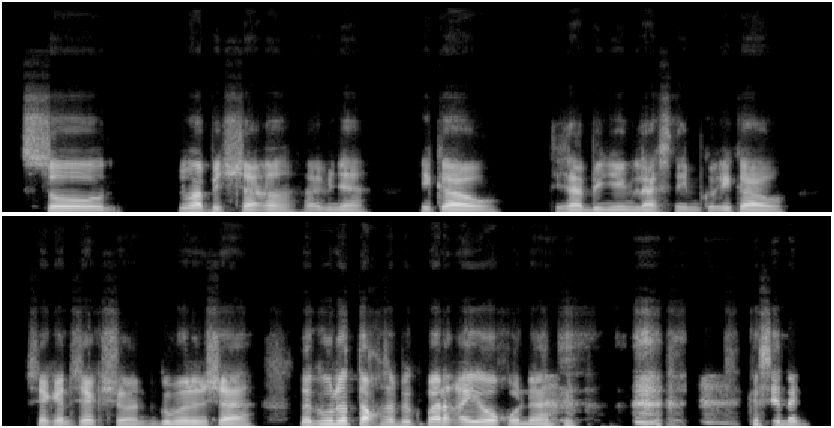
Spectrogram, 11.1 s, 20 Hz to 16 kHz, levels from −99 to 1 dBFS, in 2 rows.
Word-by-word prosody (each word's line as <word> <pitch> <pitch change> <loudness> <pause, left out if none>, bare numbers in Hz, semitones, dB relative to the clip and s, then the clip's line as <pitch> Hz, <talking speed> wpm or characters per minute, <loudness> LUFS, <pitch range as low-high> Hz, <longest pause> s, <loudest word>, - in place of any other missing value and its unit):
So, 160 -2 +2 0.5
lumapit 180 -2 +1
siya, 135 -1 -1
sabi 130 0 -8
niya, 125 -3 -5 0.4
"ikaw," 135 -4 +3 0.3
sinabi 125 -2 -2
niya 125 0 -5
yung 115 - -8
last 110 +2 -2
name 105 -2 -11
ko, 115 - -10
"ikaw, 120 -2 -1 0.5
second 155 -1 0
section," 120 -6 -1
gumano'n 150 +3 +1
siya. 130 -3 +3 0.3
Nagulat 230 +3 +4
ako, 180 -6 +6
sabi 190 0 -2
ko 210 - -27
parang 205 0 +4
ayoko 170 -7 +3
na 130 +2 -1 1.3
kasi 235 -2 0
nag 215 -1 -2
140 Hz, 140 wpm, -24 LUFS, 125-170 Hz, 1.3 s, ako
